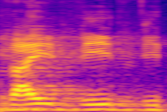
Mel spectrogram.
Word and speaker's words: Vite: guys who works on Vitest, or I think it's Vitest, and however you say it. Vite. I did talk to Evan. He said it was Vite because it's a French word.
